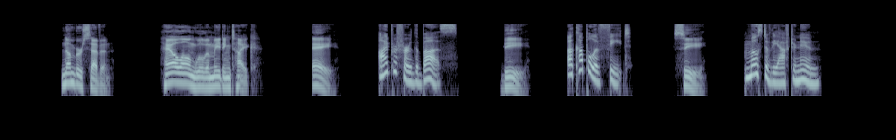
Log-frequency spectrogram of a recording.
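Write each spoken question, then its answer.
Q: How long will the meeting take?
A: C: Most of the afternoon.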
